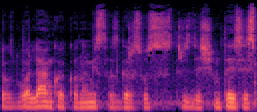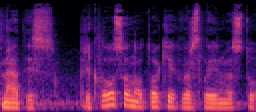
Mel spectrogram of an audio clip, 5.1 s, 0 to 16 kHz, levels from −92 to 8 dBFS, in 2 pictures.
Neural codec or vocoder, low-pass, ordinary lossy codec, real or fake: none; 14.4 kHz; MP3, 64 kbps; real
